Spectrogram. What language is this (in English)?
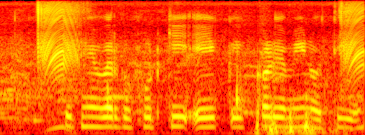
Hindi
